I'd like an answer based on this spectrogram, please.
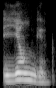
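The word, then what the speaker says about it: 羊: bélier fonce tête baissée l'idéogramme bélier en chinois se prononce Yang à tel point que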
